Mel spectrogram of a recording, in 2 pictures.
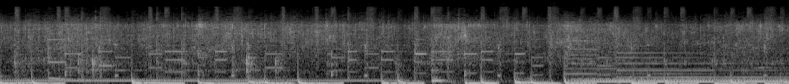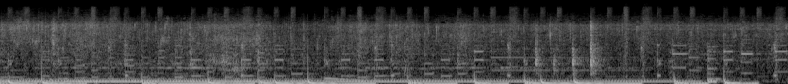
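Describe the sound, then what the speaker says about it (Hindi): Chicken pieces fry on a high flame for Afghani chicken karahi, giving a loud, steady sizzle with occasional stirring scrapes and clinks running throughout, with no talking. "चिकन को मैं फ्राई करूंगी।"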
